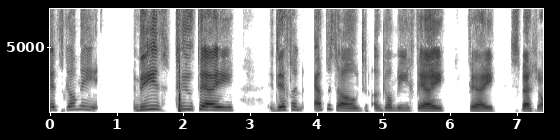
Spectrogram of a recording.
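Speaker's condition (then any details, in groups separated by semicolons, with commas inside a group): Cerebral palsy, mixed, moderate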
